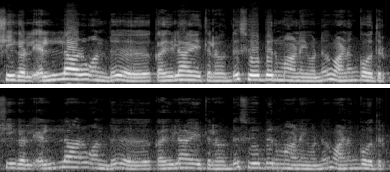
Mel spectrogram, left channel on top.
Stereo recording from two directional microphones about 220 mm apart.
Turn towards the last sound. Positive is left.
turn(degrees=40)  # may be behind; listen again after turning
